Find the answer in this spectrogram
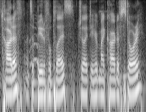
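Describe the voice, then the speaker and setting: A man doing stand-up crowd work, brash and profane, teasing the audience and breaking into loud shouts. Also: medium pitch, fairly even intonation, quick pace. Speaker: stand-up comedian. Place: London comedy club.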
